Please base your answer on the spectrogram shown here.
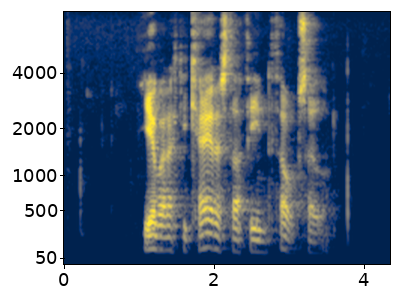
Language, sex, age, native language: Icelandic, male, 30-39, Icelandic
